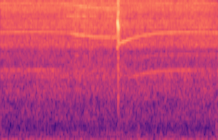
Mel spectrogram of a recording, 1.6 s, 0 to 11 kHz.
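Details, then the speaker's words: High-speed dental handpiece with a 245 bur cutting a class II MO amalgam preparation on a typodont in a teaching demonstration: a steady high-pitched whine that wavers in pitch, with a brief click. The bur wobbles from too much torque. "That gives us a bigger hole than the burr is putting a little bit too much torque on here. It's wobbling, but the axle is probably going to be okay."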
